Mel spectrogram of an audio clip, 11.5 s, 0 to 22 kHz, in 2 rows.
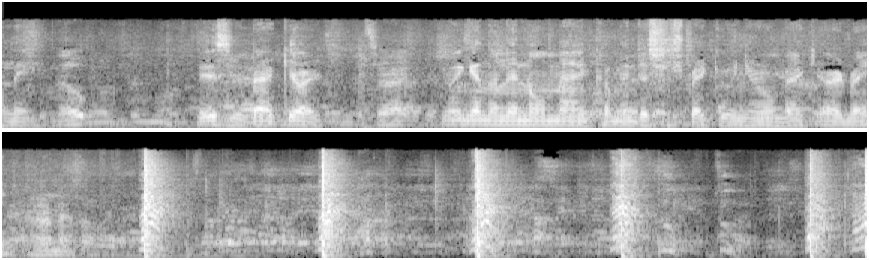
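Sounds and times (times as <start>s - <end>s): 
speech: 0.0s - 6.5s
murmur of voices: 0.0s - 11.5s
boxing punches hitting padded coach mitts: 6.7s - 7.1s, 7.9s - 8.2s, 8.9s - 9.2s, 9.8s - 10.2s, 11.1s - 11.5s.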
